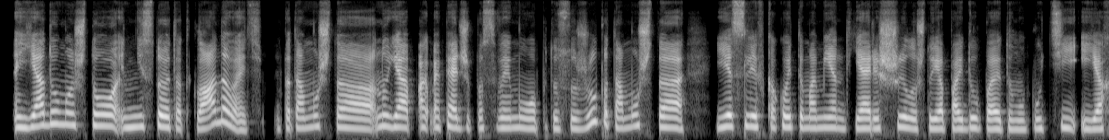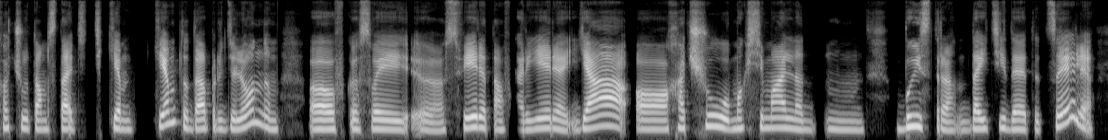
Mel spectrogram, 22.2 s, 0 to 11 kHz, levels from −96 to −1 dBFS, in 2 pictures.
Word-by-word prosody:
Я 210 +3 +4
думаю, 270 0 -1
что 240 -2 +1
не 215 +2 -2
стоит 220 -2 +2
откладывать, 185 - +1 0.2
потому 195 +4 -2
что, 195 -5 +2
ну, 235 - 0
я, 215 -2 +5
о 215 +2 -2
опять 210 0 +1
же, 200 -1 -4
по 195 - -8
своему 200 0 -4
опыту 190 0 -5
сужу, 190 - -3
потому 230 -5 -3
что, 205 -6 +2 0.3
если 230 +2 +2
в 220 - -8
какой-то 215 -1 -1
момент 200 -1 -2
я 190 0 +5
решила, 195 0 +1
что 185 - -5
я 185 0 +3
пойду 185 +2 -1
по 185 -1 -3
этому 180 -1 0
пути, 190 +2 -5
и - - -9
я 180 +1 +2
хочу 195 -1 -5
там 175 -1 -2
стать 180 0 -1
ть - - -11
кем, 180 -4 -1 0.2
кем-то, 255 -2 +3
да, 180 0 +4
определенным, 185 - -2 0.3
а, 175 0 +5
в, 180 - -9
э, 180 - -2
своей, 175 -1 0
э, 150 -1 -5
сфере, 205 +4 +3
там 175 -3 -5
в 170 - -19
карьере. 175 +1 0
Я, 210 +7 +5
а, 175 0 +2
хочу 200 +2 0
максимально, 195 -2 -2
м, 165 -2 -9 0.3
быстро 195 -4 0
дойти 180 +5 -2
до 175 -2 -1
этой 170 -2 -3
цели, 290 - +2
195 Hz, 160 wpm, -21 LUFS, 180-215 Hz, 0.3 s, я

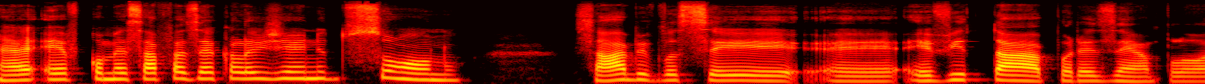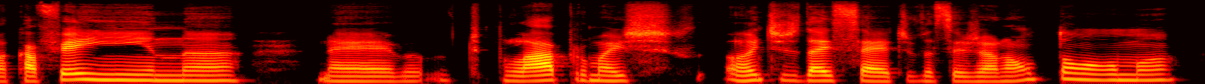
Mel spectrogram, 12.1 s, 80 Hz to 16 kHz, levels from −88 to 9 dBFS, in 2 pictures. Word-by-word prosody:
é 205 +3 +3
é - - -1
começar 235 0 +2
a - - 0
fazer 250 +1 -1
aquela 250 0 -1
higiene 255 +1 -1
do 240 0 -13
sono, 220 -7 +2 0.5
sabe, 210 +4 +4
você, 195 -2 0
eh, 170 -1 -5
evitar, 195 -1 +5
por 180 +1 -6
exemplo, 170 -2 -5
a 165 - -5
cafeína, 190 -1 0 0.4
né, 170 -1 -3 0.4
tipo, 180 - -15
lá 180 +3 +8
para 200 -1 -14
umas 185 -1 -3 0.3
antes 195 +1 -3
das 185 -1 +2
19:00 170 -1 -2
você 170 -1 -8
já 160 0 -2
não 175 +6 -4
toma, 205 -3 -3
195 Hz, 145 wpm, -23 LUFS, 175-215 Hz, 0.5 s, lá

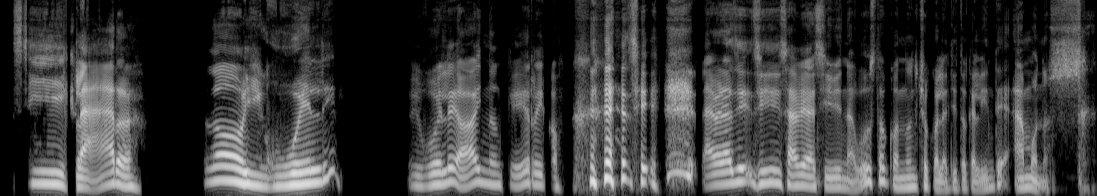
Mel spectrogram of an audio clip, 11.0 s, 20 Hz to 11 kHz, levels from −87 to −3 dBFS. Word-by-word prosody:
Sí, 160 -2 -1
claro. 125 +3 +3 0.7
No, 190 -1 +4
y 145 -3 +4
huele. 150 - +3 0.7
Y 135 -1 -13
huele, 150 +7 -1
ay 175 +3 0
no, 150 -3 -7
qué 135 +5 -7
rico. 135 -6 -8 0.7
Sí, 185 - 0 0.5
la 130 +1 -4
verdad 155 +2 +2
sí, 185 -2 -1
sí 165 +2 -2
sabe 140 -2 0
así 125 -1 -4
bien 115 -2 -6
agusto, 185 - -5
con 120 -6 -7
un 120 - -5
chocolatito 100 0 -8
caliente, 115 +3 -9
vámonos. 115 -2 -5
145 Hz, 135 wpm, -23 LUFS, 125-165 Hz, 0.7 s, No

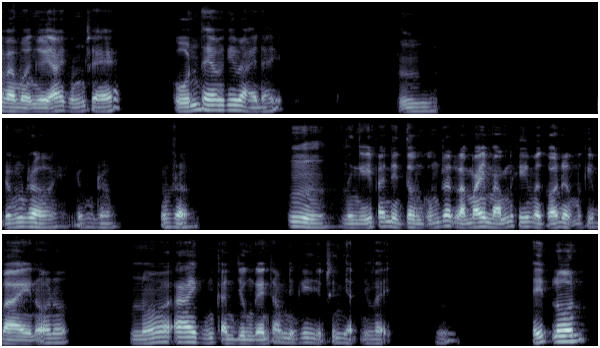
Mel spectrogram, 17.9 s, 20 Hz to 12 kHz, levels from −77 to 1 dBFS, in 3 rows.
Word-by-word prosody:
và 120 -2 +4
mọi 110 -2 0
người 115 0 +2
ai 135 +2 +4
cũng 120 +1 -7
sẽ 120 -5 0 0.6
cuốn 125 +6 -1
theo 150 -2 +3
cái 155 0 0
bài 110 -7 +1
đấy. - - -9 1.2
Ừm. 120 +2 -10 1.6
Đúng 130 +4 -3
rồi, 125 -2 +2
đúng 125 +1 -13
rồi, 115 -1 -9 0.5
đúng 125 - -7
rồi. - - +1 1.0
Ừm, 130 -5 0
mình 115 -2 -4
nghĩ 115 +3 -2
Phan 140 +1 +2
Đình 125 -5 -2
Tùng 115 -2 -1
cũng 115 +4 -8
rất 155 - +3
là - - +5
may 125 +2 +6
mắn 120 +2 +1
khi 135 0 -1
mà - - +3
có 115 - +4
được - - +1
một 110 - -13
cái - - -9
bài 110 -4 +4
nó 130 - +1
nó 135 +1 -5 0.6
nó 120 +6 -1
ai 150 0 +5
cũng 135 -1 -10
cần 120 -3 -2
dùng 115 -1 -4
đến 110 - +2
trong - - -4
những - - -6
cái 140 +1 -7
dịp - - -8
sinh - - -10
nhật - - -6
như - - -14
vậy. - - -7 0.5
Ừm. 200 0 -18 0.8
Hit 420 - +2
luôn. 170 +4 +7
125 Hz, 185 wpm, -24 LUFS, 115-140 Hz, 1.6 s, luôn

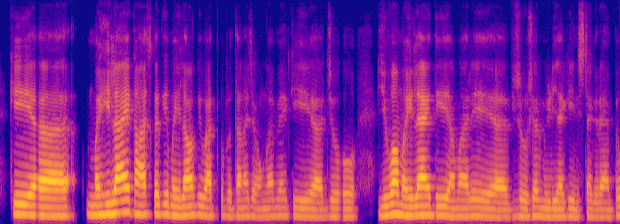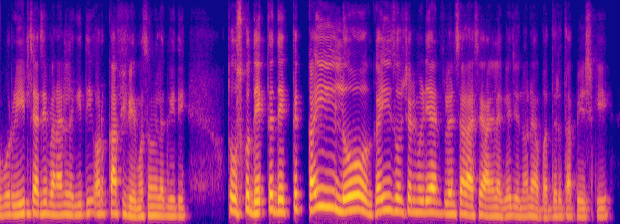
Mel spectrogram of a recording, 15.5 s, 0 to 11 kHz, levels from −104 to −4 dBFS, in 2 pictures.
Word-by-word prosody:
कि 150 -2 +2
अ, 130 -2 +6 0.2
महिलाएँ 155 +5 +5
ख़ास 150 -4 +1
करके 150 0 -1
महिलाओं 135 0 +1
की 140 - -6
बात 125 -1 -2
को 130 - -15
बताना 120 0 -7
चाहूँगा 120 0 -9
मैं 125 0 -10
कि 120 -1 -7
अ, 110 -1 -3
जो 115 -1 -8 0.3
युवा 145 +4 +4
महिलाएँ 140 0 +3
थीं 135 -1 -2
हमारे 115 -2 -3
सोशल 120 +1 -5
मीडिया 115 -1 -5
की 120 +1 -7
इंस्टाग्राम 110 -1 -8
पे 130 - -8
वो 140 +2 -4
रील्स 155 +3 -3
ऐसी 165 -1 +1
बनाने 150 0 -2
लगी 145 +1 -6
थी 175 - -5
और 160 -3 -5
काफ़ी 160 -2 0
फ़ेमस 125 +1 -4
होने 135 0 -2
लगी 125 -1 -6
थी। 125 +1 -9 0.5
तो 200 - +3
उसको 190 +5 +2
देखते-देखते 180 +3 +2
कई 255 +4 +5
लोग, 195 -4 +5
कई 195 +4 +1
सोशल 190 -1 -3
मीडिया 180 0 +2
इन्फ्लुएंसर 155 -2 -2
ऐसे 140 +2 +1
आने 125 -1 0
लगे 125 +1 -5
जिन्होंने 125 -1 -6
अभद्रता 115 +1 -7
पेश 115 -1 -8
की। 120 +2 -11
135 Hz, 200 wpm, -24 LUFS, 120-160 Hz, 0.5 s, अ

